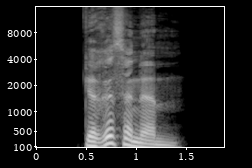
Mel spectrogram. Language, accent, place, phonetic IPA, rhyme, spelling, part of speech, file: German, Germany, Berlin, [ɡəˈʁɪsənəm], -ɪsənəm, gerissenem, adjective, De-gerissenem.ogg
- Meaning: strong dative masculine/neuter singular of gerissen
